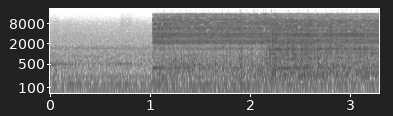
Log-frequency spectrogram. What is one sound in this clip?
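Whipped cream hisses out of a can.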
